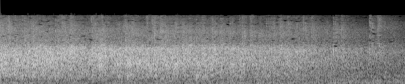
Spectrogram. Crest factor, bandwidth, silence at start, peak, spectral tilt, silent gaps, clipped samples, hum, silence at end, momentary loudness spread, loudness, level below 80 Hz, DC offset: 12 dB; 12 kHz; 0 s; 0 dBFS; -0.5 dB/octave; none; under 0.1%; none; 0 s; 9 LU; -10 LUFS; -38 dBFS; under 0.1%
